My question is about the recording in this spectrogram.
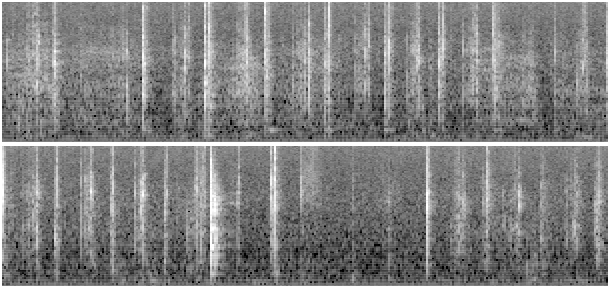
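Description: Playing cards dealt one at a time onto a tabletop into three piles: a run of light, irregular card snaps and taps, with one louder about eight seconds in.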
